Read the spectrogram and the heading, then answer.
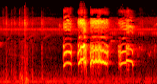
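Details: In Aceh, a red junglefowl near the camera crows once: four coarse, buzzy segments, the longest in the middle and the last sliding downward, preceded by a few soft clicks and rustles.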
